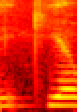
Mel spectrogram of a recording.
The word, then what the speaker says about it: IKEA: हम लोग तो यहाँ पे ईकिया बोलते हैं क्योंकि स्वीडन में जो है वो आई को ई पढ़ा जाता है, तो इसलिए हम यहाँ पे इस तरह से ही प्रोनाउंस करते हैं।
